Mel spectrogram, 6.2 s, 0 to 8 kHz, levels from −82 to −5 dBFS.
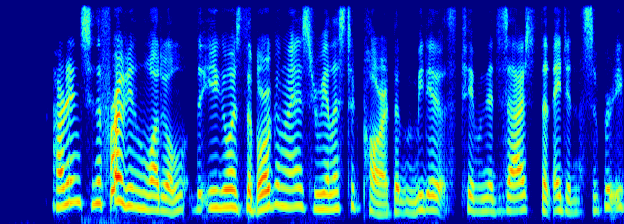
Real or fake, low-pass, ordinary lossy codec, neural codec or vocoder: fake; 7.2 kHz; none; codec, 16 kHz in and 24 kHz out, 0.4 kbps, LongCat-Audio-Codec, four codebook decoder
